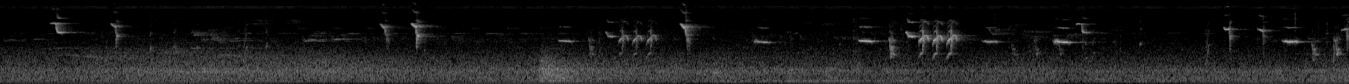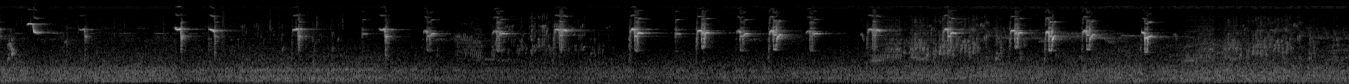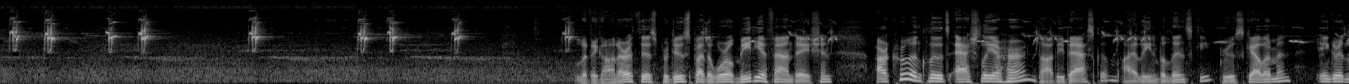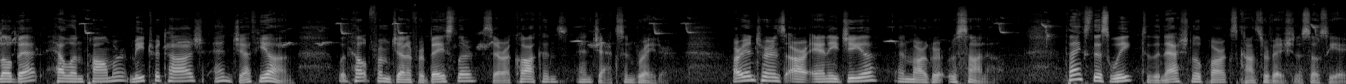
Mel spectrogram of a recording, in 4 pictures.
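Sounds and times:
parakeets chattering and chirping: 7.6s - 32.9s
speech: 32.8s - 47.2s, 47.8s - 53.9s.

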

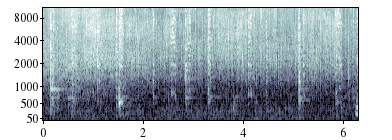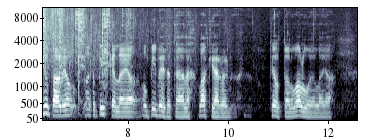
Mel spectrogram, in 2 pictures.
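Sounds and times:
clicks and scrapes of stirring in a frying pan: 0.0s - 8.3s
chopped lamb and other ingredients sizzling in a frying pan at a campfire site: 0.0s - 9.5s
speech: 6.2s - 12.2s.

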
